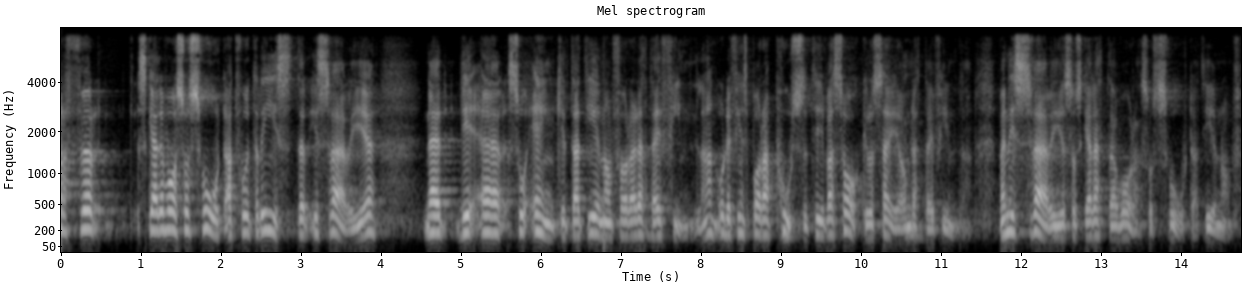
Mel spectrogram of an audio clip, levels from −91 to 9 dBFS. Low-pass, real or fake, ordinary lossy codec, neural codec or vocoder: 7.2 kHz; real; none; none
